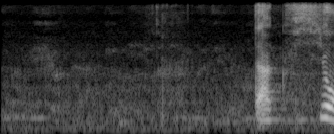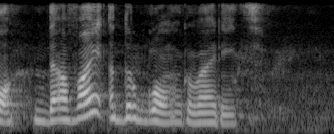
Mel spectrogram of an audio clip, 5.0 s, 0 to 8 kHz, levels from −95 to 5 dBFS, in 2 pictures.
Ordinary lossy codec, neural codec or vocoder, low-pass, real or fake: none; codec, 16 kHz, 16 kbps, FunCodec, trained on LibriTTS, 50 frames a second; 7.2 kHz; fake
